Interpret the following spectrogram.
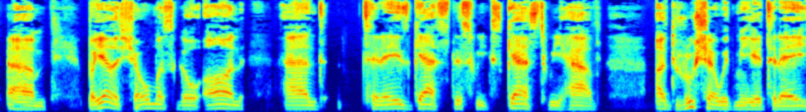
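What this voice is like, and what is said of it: Raspy voice. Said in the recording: “whilst I have COVID. Um, so bear with my more than usual raspy voice.”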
